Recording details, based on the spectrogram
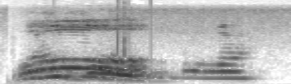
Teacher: A tônica é o bu. É a última sílaba.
